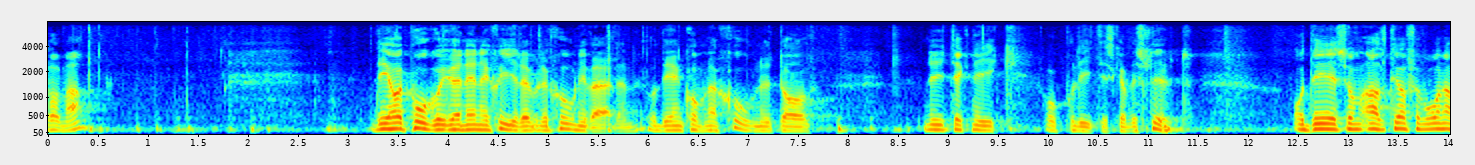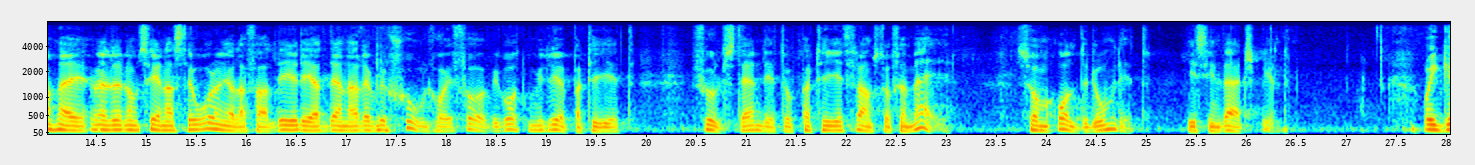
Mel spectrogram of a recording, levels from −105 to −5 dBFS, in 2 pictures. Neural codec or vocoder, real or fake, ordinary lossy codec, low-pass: vocoder, 22.05 kHz, 80 mel bands, Vocos; fake; none; 7.2 kHz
